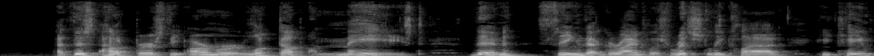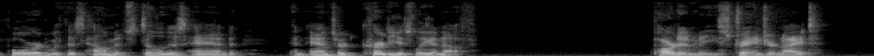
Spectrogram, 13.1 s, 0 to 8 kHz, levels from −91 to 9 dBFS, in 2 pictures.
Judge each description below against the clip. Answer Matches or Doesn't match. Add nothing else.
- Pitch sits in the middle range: Doesn't match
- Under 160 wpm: Matches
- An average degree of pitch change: Doesn't match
